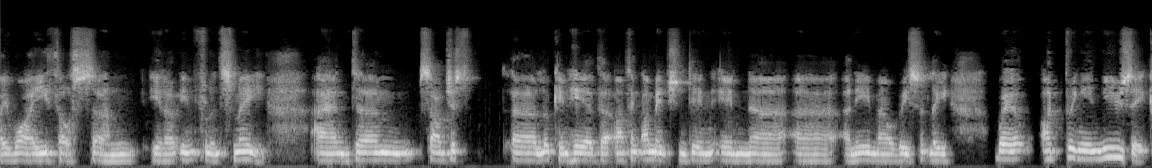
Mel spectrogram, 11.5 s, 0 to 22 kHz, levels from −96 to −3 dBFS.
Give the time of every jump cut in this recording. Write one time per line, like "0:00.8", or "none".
0:03.1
